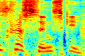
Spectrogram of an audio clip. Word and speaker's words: Krasinski: Øh, og John Crash, øh, hvad, nu, hvordan udtaler du hans navn? John John Crash... Øh, Kras, John Krasinski.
